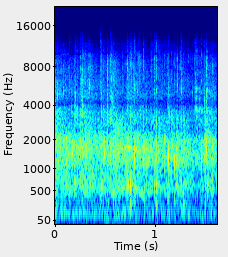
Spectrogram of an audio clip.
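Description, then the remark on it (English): A live studio audience at the Creation Museum claps together in a dense, steady patter of many overlapping hand claps that holds at a fairly even loudness throughout. “We've got a live studio audience with us here at the Creation Museum. You guys can clap and let everybody know you're here.”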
